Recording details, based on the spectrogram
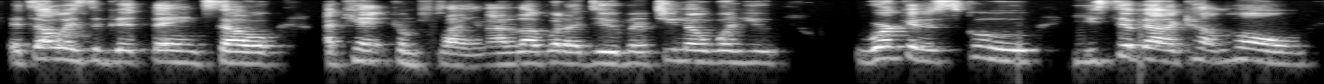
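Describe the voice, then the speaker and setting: Excited male talk show host. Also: high voice, brisk. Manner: excited, emphatic, addresses the audience. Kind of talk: upbeat show hosting.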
